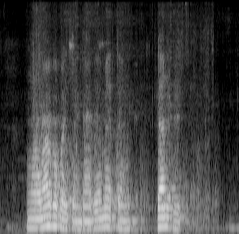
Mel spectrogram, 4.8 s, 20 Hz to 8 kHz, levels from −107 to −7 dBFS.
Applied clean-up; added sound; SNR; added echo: neural separator model SepFormer DNS4.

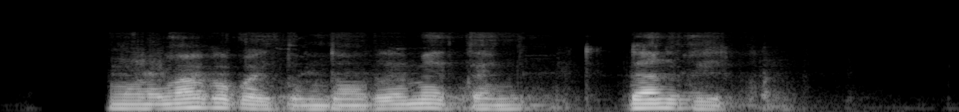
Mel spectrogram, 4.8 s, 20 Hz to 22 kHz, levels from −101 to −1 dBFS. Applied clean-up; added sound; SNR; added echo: neural mask model DeepFilterNet 3.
